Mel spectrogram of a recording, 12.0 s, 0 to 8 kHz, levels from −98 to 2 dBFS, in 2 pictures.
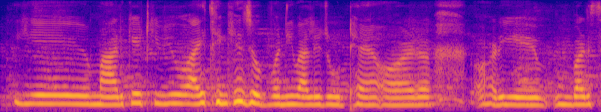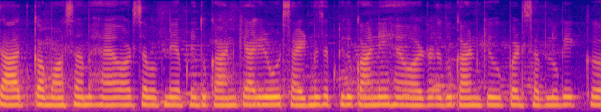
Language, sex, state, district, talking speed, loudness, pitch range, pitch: Hindi, female, Bihar, Purnia, 175 wpm, -21 LUFS, 200-215 Hz, 205 Hz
